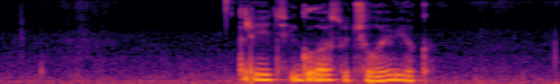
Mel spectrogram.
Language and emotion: Russian, neutral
